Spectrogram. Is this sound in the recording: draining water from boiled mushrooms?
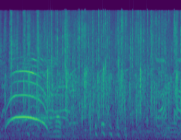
no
